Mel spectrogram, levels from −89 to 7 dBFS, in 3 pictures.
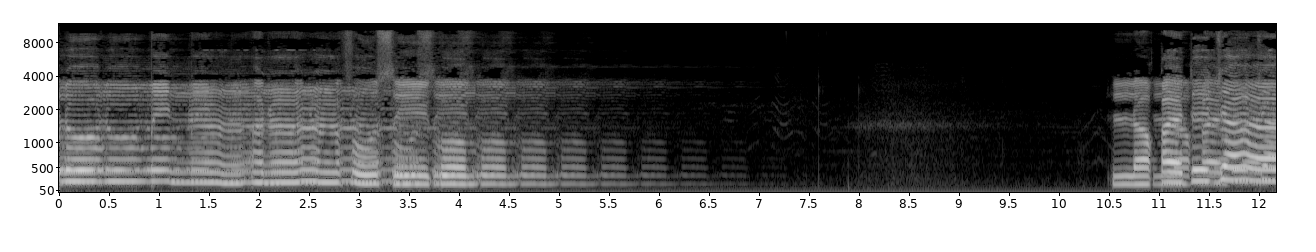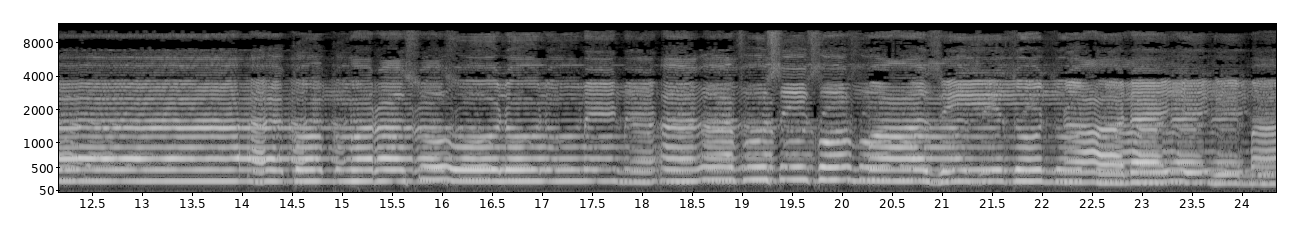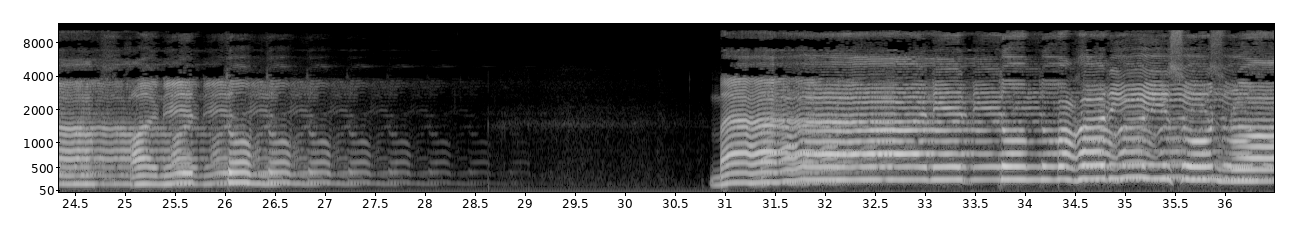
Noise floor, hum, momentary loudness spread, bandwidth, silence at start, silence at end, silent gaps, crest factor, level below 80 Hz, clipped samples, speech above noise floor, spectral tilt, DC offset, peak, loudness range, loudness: -67 dBFS; none; 9 LU; 11 kHz; 0 s; 0 s; none; 16 dB; -64 dBFS; under 0.1%; 51 dB; -5 dB/octave; under 0.1%; -2 dBFS; 10 LU; -17 LUFS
